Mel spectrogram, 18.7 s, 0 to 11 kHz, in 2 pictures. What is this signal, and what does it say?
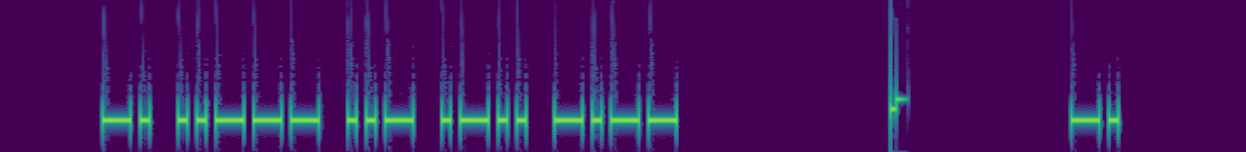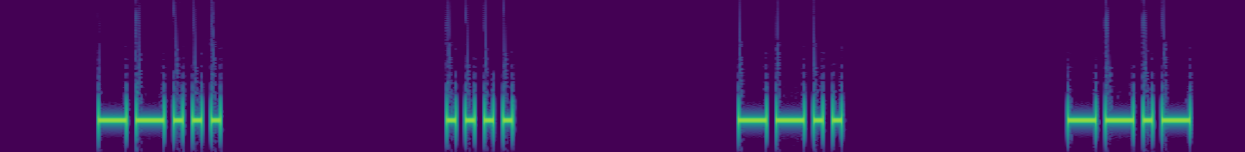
Morse code, heard as a keyed tone, about 17 wpm, spaced as for 7 wpm, 700 Hz. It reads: N2ULY N7HZQ
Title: USA Call Signs - 5 Characters - 8x Character Spacing - 17wpm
